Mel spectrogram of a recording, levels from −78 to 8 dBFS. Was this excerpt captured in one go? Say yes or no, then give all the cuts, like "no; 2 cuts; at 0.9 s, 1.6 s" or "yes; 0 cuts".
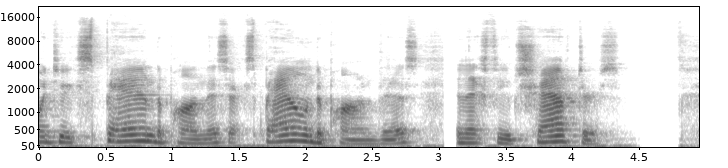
no; 1 cut; at 3.0 s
